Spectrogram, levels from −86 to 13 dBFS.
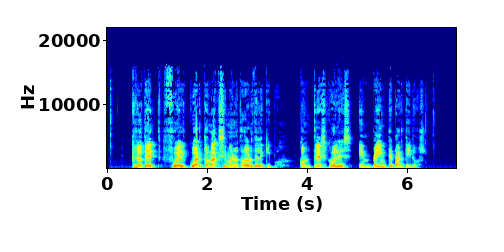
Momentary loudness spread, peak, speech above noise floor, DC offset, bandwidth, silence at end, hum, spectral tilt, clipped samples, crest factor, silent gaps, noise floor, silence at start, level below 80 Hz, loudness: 15 LU; 0 dBFS; 43 dB; under 0.1%; 16 kHz; 0.65 s; none; -5 dB/octave; under 0.1%; 18 dB; none; -61 dBFS; 0.5 s; -58 dBFS; -17 LUFS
